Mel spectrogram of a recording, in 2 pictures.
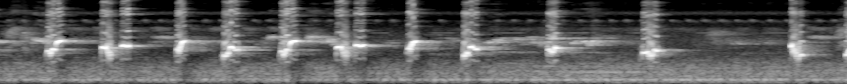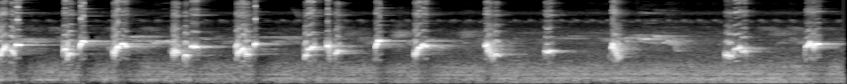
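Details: Sooty-headed bulbul singing a long 'ropel panjang' run meant to prompt other bulbuls to answer; a steady stream of quick, fluty chirps, a brief gap near the middle, then dense notes resume.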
